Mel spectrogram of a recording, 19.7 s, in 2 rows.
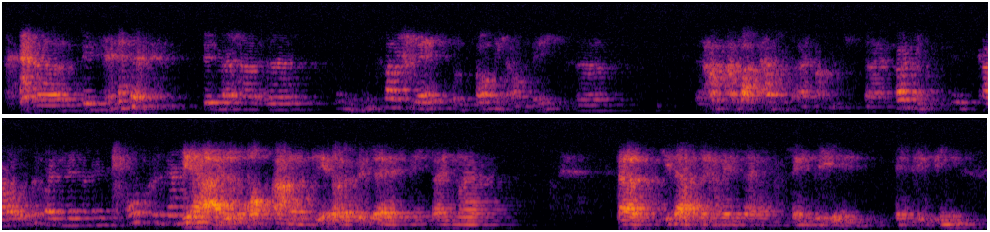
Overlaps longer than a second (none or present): present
